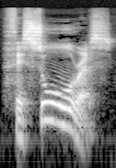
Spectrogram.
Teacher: not a voiced th sound the this word is fear thesaurus the second syllable is stressed and it has an or vowel thesaurus it's not thisaurus this is thesaurus the third syllable has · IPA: /θɪ ˈsɔː rəs/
